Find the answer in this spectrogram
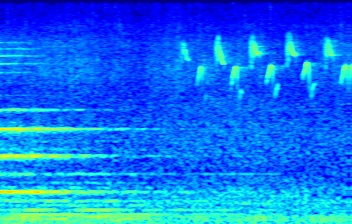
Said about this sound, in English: And we got the birds and the ocean sounds to finish off the opening track to ….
